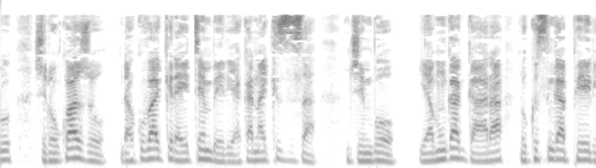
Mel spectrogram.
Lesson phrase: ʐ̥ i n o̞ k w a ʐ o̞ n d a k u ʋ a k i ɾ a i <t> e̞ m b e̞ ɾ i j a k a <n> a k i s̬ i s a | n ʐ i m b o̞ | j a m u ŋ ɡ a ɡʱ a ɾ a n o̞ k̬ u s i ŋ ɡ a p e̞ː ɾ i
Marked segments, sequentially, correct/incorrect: correct, correct

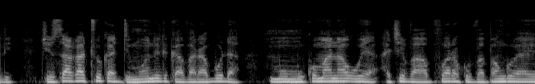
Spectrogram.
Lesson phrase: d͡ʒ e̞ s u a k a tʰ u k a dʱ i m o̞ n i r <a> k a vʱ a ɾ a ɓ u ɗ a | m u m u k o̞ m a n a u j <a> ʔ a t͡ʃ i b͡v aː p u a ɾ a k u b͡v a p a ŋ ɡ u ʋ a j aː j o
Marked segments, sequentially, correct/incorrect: incorrect: i, correct

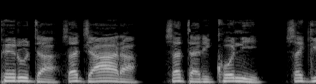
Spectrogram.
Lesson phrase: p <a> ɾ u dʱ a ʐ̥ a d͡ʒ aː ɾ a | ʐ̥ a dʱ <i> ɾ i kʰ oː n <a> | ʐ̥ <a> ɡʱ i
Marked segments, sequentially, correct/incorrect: incorrect: e, incorrect: a, incorrect: i, correct

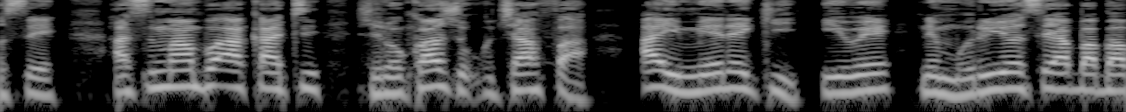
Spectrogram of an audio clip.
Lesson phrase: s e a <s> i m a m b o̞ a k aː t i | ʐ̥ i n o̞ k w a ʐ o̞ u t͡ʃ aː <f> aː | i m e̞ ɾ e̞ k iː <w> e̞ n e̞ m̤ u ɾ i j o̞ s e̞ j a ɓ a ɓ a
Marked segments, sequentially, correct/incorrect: correct, correct, correct

